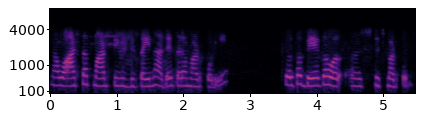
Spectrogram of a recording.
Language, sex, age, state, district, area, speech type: Kannada, female, 18-30, Karnataka, Hassan, rural, conversation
